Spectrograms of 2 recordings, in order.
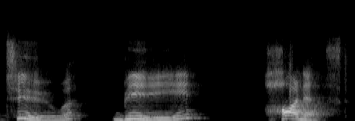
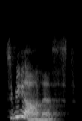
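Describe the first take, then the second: First: Each word is said separately, with breaks. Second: The words blend together in one breath. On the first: The speaker calls it wrong. "I'm not separately saying" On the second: The speaker calls it right. "blend and say this in one continuous breath"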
